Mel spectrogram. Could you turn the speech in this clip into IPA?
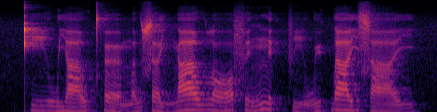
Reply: kʰiː˨wjaː˨˥wt̪ʰœː˨˩ mɐ˨˧wsɐ˨˩j ŋaː˥w lɔː˨˥fɪ˨˥ŋn̪ɪ˨k̚ fiː˨˩wyː˥k̚laː˥jsaː˧j

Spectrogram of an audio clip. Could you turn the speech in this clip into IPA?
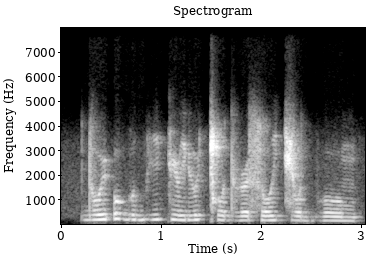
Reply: doy̯ʔoɡʷi bʱikʲə˞i̯ ɾʲʊy̯ǀʰodʱə˞ soi̯ t͡ɕod bʱom

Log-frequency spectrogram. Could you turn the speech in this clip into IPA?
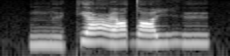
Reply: ɲy˨˩˦kʲa˥ʕe˧˥ dˤiː˧˥ ɦy˥

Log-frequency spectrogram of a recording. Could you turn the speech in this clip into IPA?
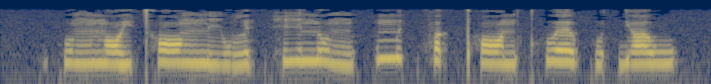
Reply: kʷɐ˨˧ŋn̪ɔː˨jt̪ʰɔː˧ŋn̪iː˨˩w lɪ˥k̚hiː˥nʊ˧ŋ | mɪ˥k̚fɐ˧k̚pʰɔː˨n kʷʰɛː˧ kʷɐ˨˥t̚jɐ˥w

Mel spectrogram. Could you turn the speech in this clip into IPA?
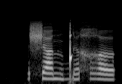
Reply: ʃanɡ͡ǃeχʁʌ

